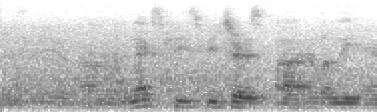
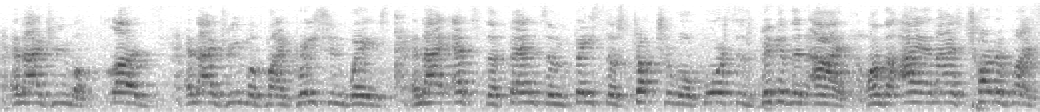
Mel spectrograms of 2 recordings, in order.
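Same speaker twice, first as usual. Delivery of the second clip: spoken-word poem; 11 semitones higher than usual. Acted. Poet tells America of a mother's hands, declaimed spoken-word poem. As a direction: slam poet's raised-pitch declaiming.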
